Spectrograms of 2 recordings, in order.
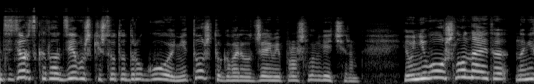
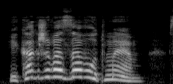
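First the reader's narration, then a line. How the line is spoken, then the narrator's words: Loud question. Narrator (Russian): спросил он громко, чтобы всем было слышно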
